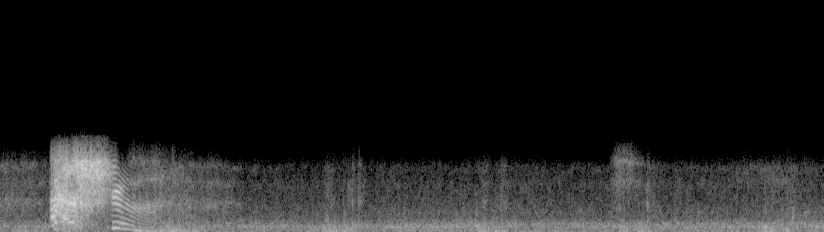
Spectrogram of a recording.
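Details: Sneezing fit with many stifled sneezes: one loud, full sneeze followed by a quieter, muffled one and faint stifled sounds against room noise.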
